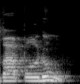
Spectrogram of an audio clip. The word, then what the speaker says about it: Vaporub: Vaporu is pronounced Vaporu, like loud or chew.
